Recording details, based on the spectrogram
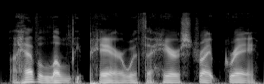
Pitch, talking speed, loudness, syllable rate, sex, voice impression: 90 Hz, 225 wpm, -18 LUFS, 5.6 syllables/s, male, very masculine, very adult-like, thick, cool, calm, wild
